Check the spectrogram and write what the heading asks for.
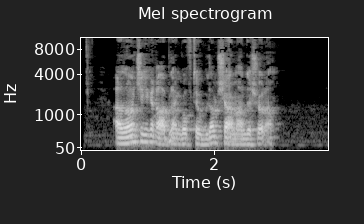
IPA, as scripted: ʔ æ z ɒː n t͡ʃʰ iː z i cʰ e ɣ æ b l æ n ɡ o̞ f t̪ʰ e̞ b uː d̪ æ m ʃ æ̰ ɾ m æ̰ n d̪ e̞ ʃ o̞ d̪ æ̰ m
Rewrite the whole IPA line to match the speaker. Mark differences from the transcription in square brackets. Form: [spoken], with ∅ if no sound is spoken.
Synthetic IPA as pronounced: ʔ æ z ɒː n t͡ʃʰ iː z i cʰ e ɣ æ b l æ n ɡ o̞ f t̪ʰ e̞ b uː d̪ æ m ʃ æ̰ ɾ m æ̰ n d̪ e̞ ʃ o̞ d̪ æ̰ m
